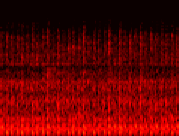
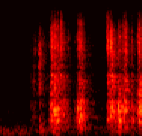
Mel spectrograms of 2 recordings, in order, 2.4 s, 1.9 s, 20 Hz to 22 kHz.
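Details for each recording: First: Victa 10-42 / MTD 145-760A lawn tractor, ~50 years old, covers off, no muffler, carb dripping fuel: loud sharp evenly spaced pops at steady fast idle, dying away at shutdown; runs fine. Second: Victa 10-42 / MTD 145-760A lawn tractor, about 50 years old (1970s), found under a tarp, engine turned slowly by hand with covers off: dry, scratchy scraping bursts as rust on the flywheel rubs the ignition coil; fix planned with sandpaper.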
